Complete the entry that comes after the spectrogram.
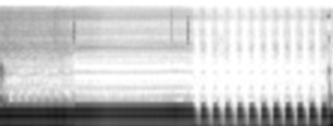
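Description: A flexible, curved G-spot vibrator, very powerful, hums with a steady, low-pitched buzz on its lowest setting, then switches to a rapid rhythmic pulsing pattern for the last couple of seconds. No one speaks.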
